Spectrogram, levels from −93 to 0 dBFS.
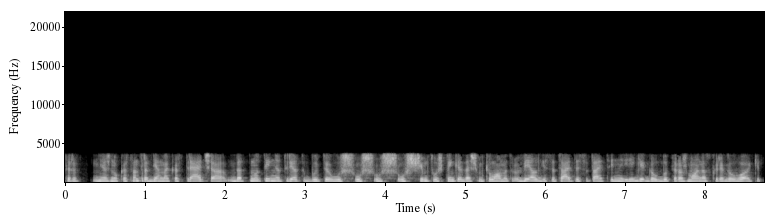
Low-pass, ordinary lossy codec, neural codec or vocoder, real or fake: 3.6 kHz; AAC, 32 kbps; codec, 16 kHz, 4.8 kbps, FACodec; fake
